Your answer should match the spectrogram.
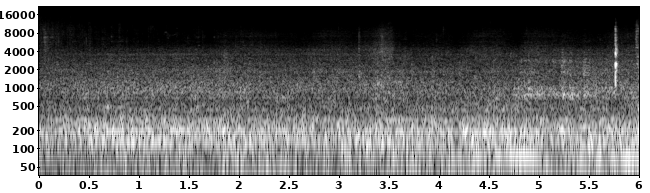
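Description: Steady low hum of a car, heard from inside the cabin.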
